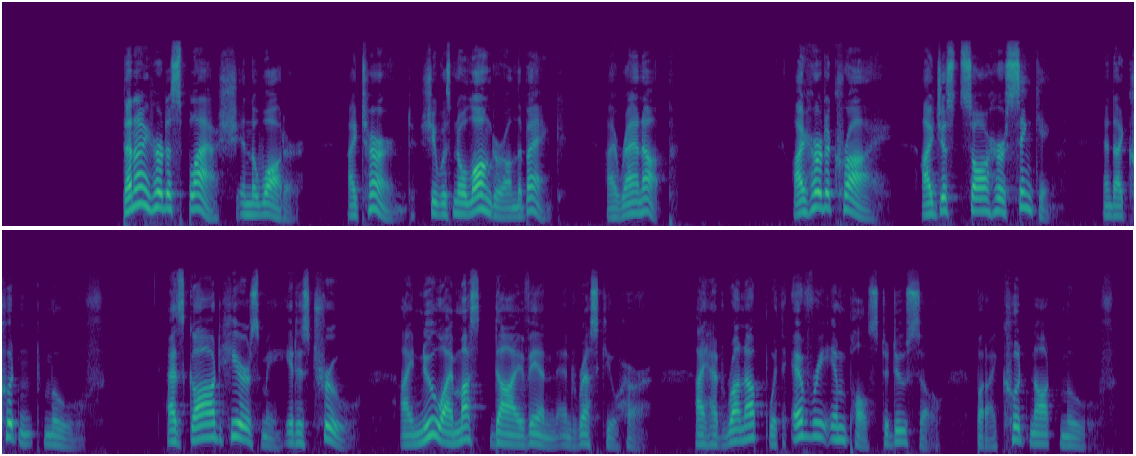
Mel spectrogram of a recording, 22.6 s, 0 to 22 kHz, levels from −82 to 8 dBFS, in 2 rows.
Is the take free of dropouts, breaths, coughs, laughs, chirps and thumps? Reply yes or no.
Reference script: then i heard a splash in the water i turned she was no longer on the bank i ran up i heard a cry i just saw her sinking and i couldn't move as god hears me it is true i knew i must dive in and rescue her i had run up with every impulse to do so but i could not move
yes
